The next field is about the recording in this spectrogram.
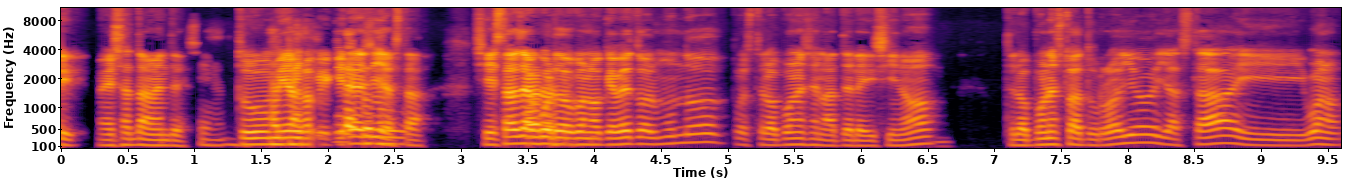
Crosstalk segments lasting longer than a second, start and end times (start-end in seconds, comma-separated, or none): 0.9-2.6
